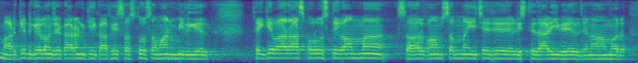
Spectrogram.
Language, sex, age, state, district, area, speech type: Maithili, male, 30-45, Bihar, Supaul, rural, spontaneous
